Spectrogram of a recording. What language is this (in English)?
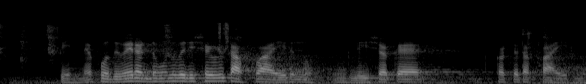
Malayalam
